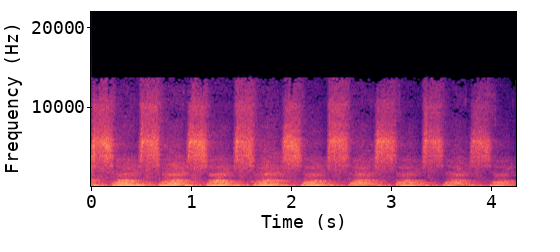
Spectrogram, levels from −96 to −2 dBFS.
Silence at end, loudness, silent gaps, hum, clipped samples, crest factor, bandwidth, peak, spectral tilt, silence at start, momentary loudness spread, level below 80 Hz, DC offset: 0 s; -22 LUFS; none; none; under 0.1%; 14 dB; 14 kHz; -8 dBFS; -4 dB/octave; 0 s; 6 LU; -42 dBFS; under 0.1%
